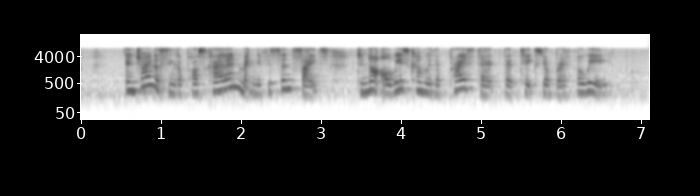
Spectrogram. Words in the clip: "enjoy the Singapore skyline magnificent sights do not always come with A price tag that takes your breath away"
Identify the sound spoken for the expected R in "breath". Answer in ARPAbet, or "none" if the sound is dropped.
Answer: R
